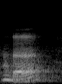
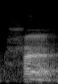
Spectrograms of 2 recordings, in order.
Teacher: bila sebut ha ni dia lebih ke dalam tengkuk kita, ha, ataupun dilepas sikit pada rongga tengkuk kita. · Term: ha tajam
